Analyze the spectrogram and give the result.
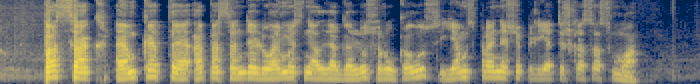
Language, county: Lithuanian, Šiauliai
